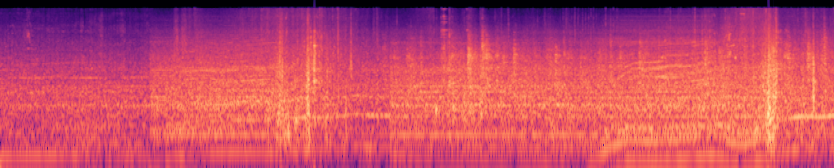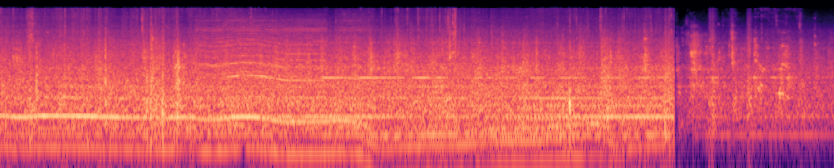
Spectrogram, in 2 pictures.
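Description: Forklift running in a steady industrial machinery din as it sets a shrink-wrapped pallet of boxes onto a baler's feed conveyor, with a few sharp knocks of the load. A hum from the machinery wavers in pitch from about halfway. The din cuts off about a second before the end.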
